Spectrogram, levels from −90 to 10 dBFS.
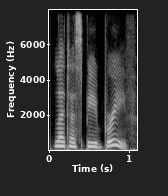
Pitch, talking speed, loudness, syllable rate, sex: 230 Hz, 220 wpm, -16 LUFS, 4.0 syllables/s, female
